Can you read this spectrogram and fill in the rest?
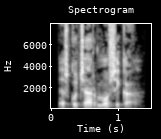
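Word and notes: escuchar musica: Spanish (Spain)

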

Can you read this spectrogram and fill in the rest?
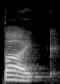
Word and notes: bike: British English

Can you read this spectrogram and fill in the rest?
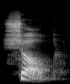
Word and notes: shop: British English

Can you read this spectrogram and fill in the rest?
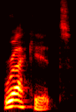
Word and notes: racket: British English

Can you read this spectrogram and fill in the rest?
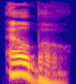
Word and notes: elbow: British English

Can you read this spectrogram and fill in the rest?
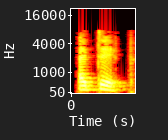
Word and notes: a dip: British English

